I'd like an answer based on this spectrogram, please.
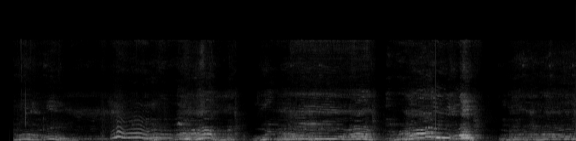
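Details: Cane Corso playing with its puppy sister indoors, giving drawn-out howling moans that rise and fall in pitch, arriving in four long, wavering bursts with short gaps between them, while a person coaxes it to speak.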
